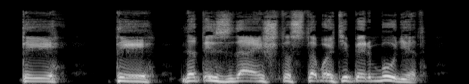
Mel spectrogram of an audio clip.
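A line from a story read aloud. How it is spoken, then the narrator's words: Yelling in pain. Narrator (Russian): сжимая поломанную ногу, заорал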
